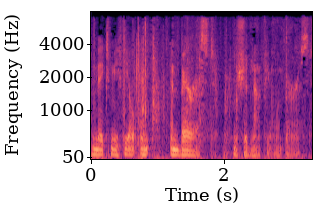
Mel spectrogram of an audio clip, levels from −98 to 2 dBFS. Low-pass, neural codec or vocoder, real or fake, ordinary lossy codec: 7.2 kHz; none; real; MP3, 32 kbps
